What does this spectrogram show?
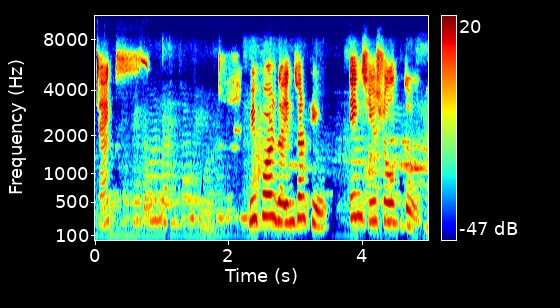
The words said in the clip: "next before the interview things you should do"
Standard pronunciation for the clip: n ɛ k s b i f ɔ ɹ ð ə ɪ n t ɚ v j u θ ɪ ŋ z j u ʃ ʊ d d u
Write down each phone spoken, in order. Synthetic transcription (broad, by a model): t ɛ k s b i f ɔ ɹ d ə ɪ n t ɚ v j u t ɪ ŋ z j u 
